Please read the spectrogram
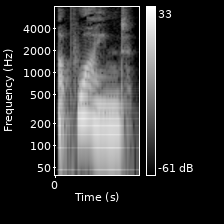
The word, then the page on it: upwind: British English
